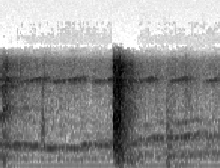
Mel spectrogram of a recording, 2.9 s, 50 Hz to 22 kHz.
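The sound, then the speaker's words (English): A single loud car door slams shut midway, a sharp thud over a steady low hum, followed by a fainter knock shortly after. “They sat there in the car perhaps 10 minutes before the car door slammed shut.”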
